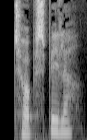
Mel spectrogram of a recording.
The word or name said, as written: topspiller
